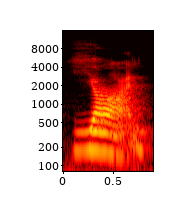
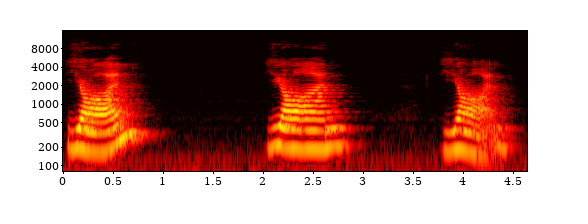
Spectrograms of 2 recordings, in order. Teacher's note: Add the open vowel ah by opening your mouth wide, and then end with an N sound by touching the tip of your tongue to the back of your top front teeth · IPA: /jɒn/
